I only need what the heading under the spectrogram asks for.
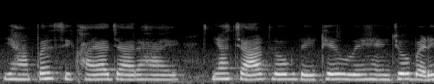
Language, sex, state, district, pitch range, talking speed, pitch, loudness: Hindi, female, Madhya Pradesh, Dhar, 225-250 Hz, 195 wpm, 235 Hz, -15 LUFS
